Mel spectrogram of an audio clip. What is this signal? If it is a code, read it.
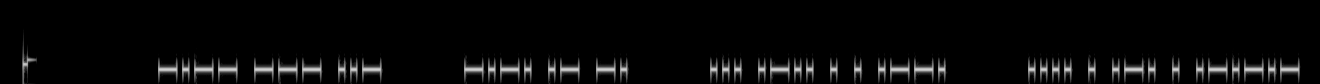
Morse code, heard as a keyed tone, about 20 wpm, 700 Hz. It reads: YOU CAN SLEEP HERE.
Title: 2x Word-Spacing - Sentences from Top 500 Words - 20wpm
